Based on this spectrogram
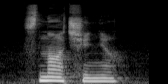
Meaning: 1. importance, significance 2. meaning, sense 3. value
- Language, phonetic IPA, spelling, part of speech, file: Ukrainian, [ˈznat͡ʃenʲːɐ], значення, noun, Uk-значення.ogg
